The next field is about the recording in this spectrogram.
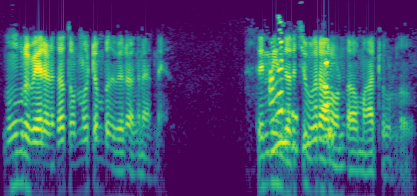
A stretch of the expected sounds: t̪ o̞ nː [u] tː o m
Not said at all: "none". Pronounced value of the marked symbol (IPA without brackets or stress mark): uː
